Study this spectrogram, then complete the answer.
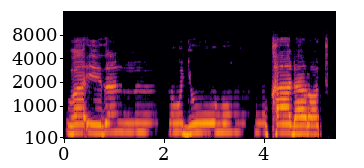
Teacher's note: terus menahan nun tasdid itu jangan sampai suaranya hilang ya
